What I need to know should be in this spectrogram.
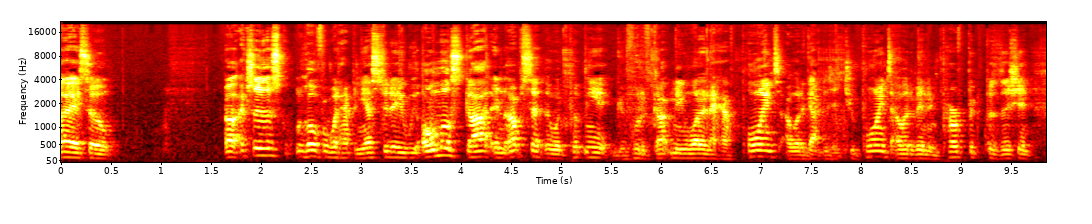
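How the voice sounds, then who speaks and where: The speech moves at a very fast pace with noticeable background noise behind it. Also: man, ordinary pitch variation. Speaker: sports commentator. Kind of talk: casual sports picks monologue. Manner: casual, hesitant with fillers.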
